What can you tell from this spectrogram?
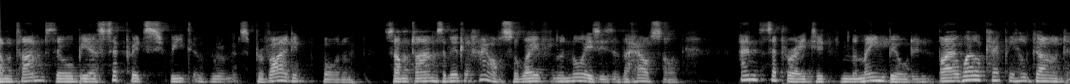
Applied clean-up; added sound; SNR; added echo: neural mask model DeepFilterNet 3.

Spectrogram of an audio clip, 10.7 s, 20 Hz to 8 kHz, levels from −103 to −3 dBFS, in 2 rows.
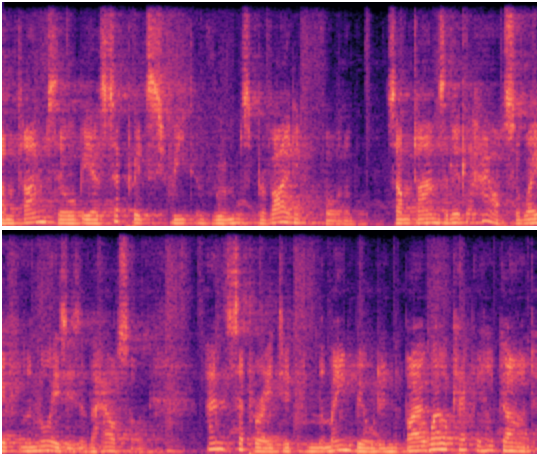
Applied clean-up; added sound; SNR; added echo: neural separator model SepFormer DNS4.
